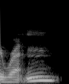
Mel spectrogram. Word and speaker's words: Renton: There's a suburb called Renton, and no one says Renton, they say Renton. Mm-hmm. And if anybody says Renton, then, oh, where are you from?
